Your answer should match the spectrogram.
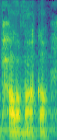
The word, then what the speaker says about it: Paolo Malco: And again, Katrina McCall, who's in all three of those films, and Paolo Malco, that's how you say it.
